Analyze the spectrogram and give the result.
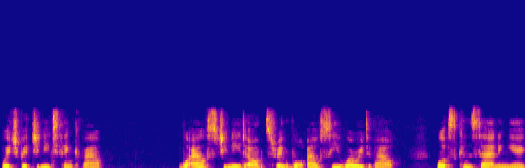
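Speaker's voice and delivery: calm, easygoing, very relaxed and easy. Showing how you answer someone who says they need to think, very relaxed tone. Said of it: "I always say it in that kind of tone of voice as well, very relaxed".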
